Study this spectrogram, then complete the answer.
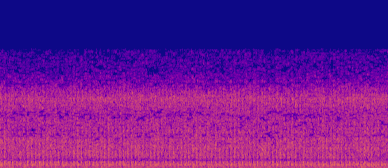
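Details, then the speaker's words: Used Isuzu Elf microbus diesel at idle during pre-purchase check with oil filler open: steady, even clatter, no stumbling or puffing; judged healthy, no sign of anything mixed in. "itu enggak ada yang ngoplos nah aman ya"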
